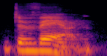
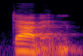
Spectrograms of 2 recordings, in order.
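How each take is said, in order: First: "Devan" said with a flat short a, like "DEV-vann"; first-guess reading. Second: "Davin" said DAV-in, a long open first syllable and a weak second; corrected name. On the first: Reading a viewer's name aloud before being corrected, DEV-van. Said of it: "That's how I would read this". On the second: Repeating the viewer's correction of her name, DAV-in. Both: Shown as a demonstration.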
